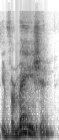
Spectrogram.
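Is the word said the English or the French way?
English. The word is said with an English pronunciation. "In English, no, it's information"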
